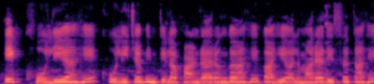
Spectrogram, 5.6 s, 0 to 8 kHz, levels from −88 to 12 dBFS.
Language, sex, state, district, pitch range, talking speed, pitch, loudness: Marathi, female, Maharashtra, Gondia, 215-235 Hz, 130 wpm, 225 Hz, -17 LUFS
